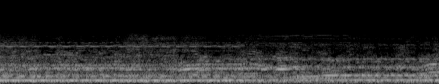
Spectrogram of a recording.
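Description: A congregation's many voices praying and praising aloud at once over a low, steadily held musical chord, during an altar call for receiving the Holy Spirit.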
